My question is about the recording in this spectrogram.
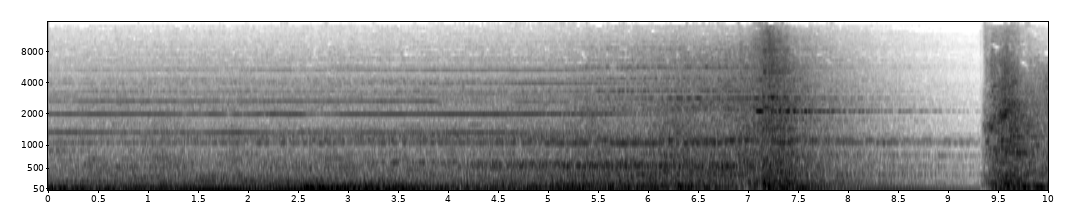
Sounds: music

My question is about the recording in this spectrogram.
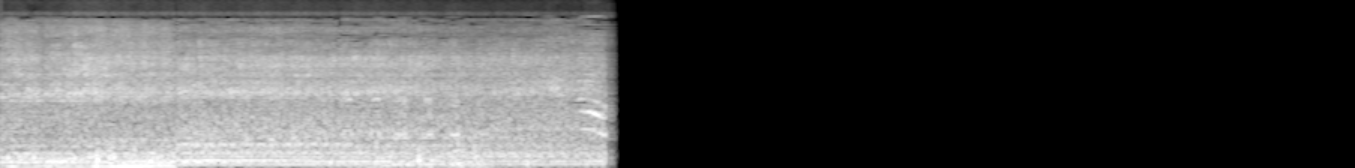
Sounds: speech, truck

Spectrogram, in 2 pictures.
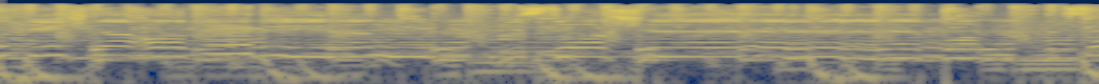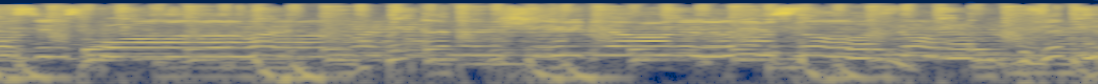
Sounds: music, music of africa

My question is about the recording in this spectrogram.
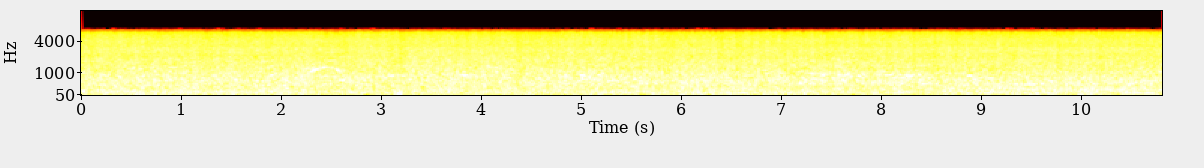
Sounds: speech babble

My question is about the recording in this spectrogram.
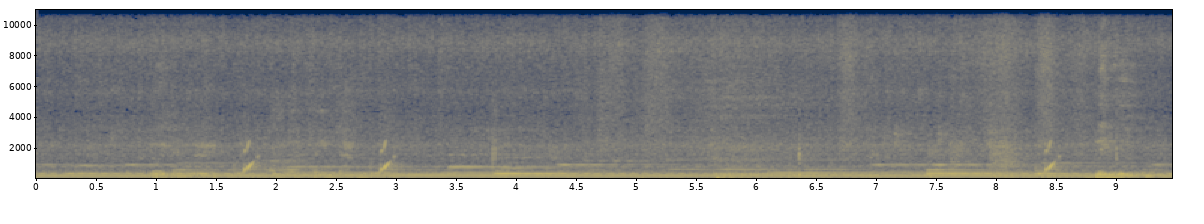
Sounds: marimba, mallet percussion, glockenspiel

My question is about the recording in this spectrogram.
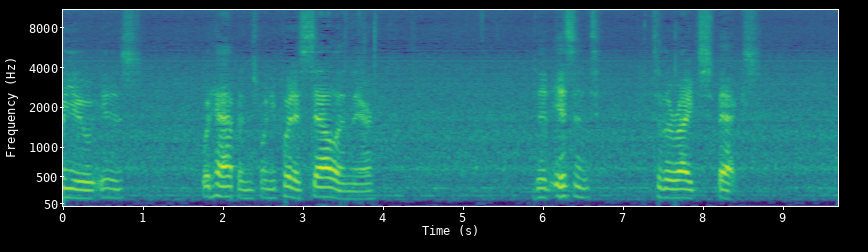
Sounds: speech

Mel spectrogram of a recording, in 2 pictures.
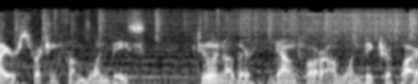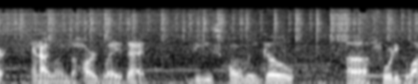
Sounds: music, speech

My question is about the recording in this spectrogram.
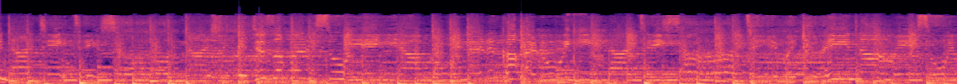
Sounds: music

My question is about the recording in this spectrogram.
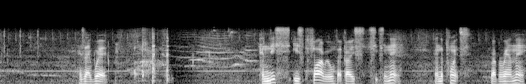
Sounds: speech, engine

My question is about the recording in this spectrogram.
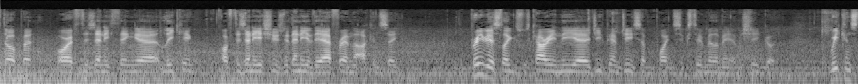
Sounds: speech

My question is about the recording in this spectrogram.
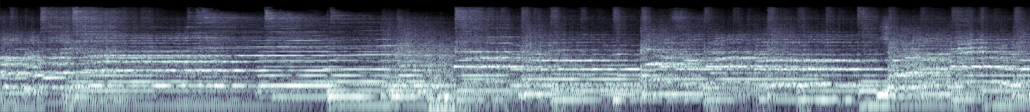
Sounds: orchestra, music, choir

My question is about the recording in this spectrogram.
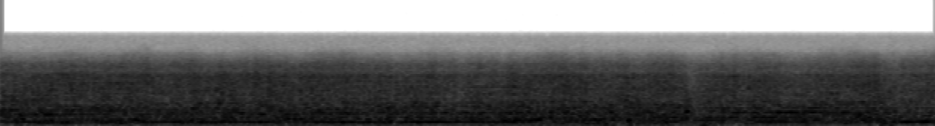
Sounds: speedboat

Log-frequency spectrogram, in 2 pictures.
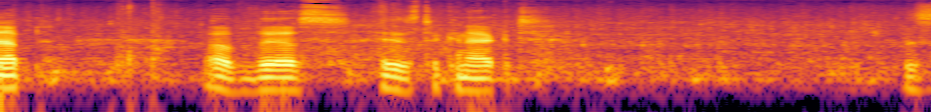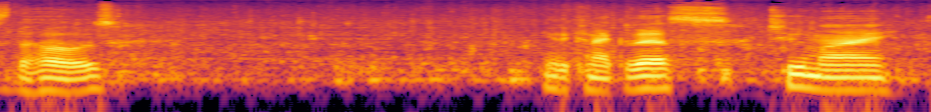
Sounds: water

